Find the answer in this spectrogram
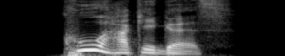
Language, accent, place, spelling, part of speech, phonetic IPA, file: German, Germany, Berlin, kuhhackiges, adjective, [ˈkuːˌhakɪɡəs], De-kuhhackiges.ogg
- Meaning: strong/mixed nominative/accusative neuter singular of kuhhackig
